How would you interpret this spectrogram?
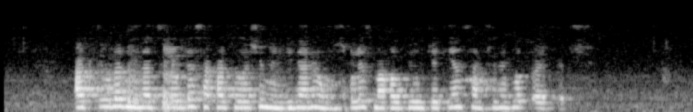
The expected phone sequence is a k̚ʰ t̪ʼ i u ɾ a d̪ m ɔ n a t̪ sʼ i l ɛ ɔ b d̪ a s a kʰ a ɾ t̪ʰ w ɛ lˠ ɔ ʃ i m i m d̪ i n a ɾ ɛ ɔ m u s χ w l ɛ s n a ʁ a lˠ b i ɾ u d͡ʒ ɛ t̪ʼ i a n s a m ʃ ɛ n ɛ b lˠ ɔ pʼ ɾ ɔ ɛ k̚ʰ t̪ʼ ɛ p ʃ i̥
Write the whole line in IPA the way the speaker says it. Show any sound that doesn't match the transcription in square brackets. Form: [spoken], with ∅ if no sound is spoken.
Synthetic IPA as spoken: a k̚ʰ t̪ʼ i u ɾ a d̪ m ɔ n a t̪ sʼ i l ɛ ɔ b d̪ a s a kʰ a ɾ t̪ʰ w ɛ lˠ ɔ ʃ i m i m d̪ i n a ɾ ɛ ɔ m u s χ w l ɛ s [m] a ʁ a lˠ b i [∅] u d͡ʒ ɛ t̪ʼ i a n s a m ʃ ɛ n ɛ b lˠ ɔ pʼ ɾ ɔ ɛ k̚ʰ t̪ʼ ɛ p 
